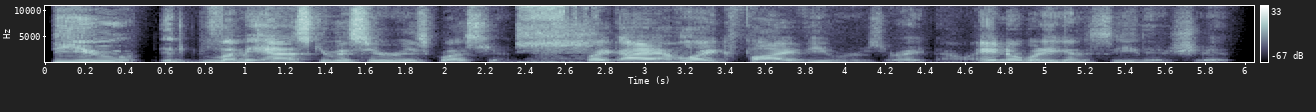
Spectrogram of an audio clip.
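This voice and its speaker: A man's voice: a little high, big pitch swings, fairly quick, fairly bright tone. A man hosting a livestream, chatting casually and teasing his guest bluntly with lots of swearing. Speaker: livestream host. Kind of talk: casual stream chat.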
